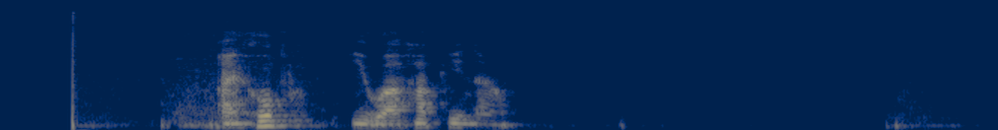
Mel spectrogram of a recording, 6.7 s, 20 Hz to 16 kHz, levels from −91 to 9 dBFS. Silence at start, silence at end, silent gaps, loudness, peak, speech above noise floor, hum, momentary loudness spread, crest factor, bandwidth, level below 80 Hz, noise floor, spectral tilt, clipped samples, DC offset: 1.25 s; 3.25 s; none; -36 LUFS; -18 dBFS; over 55 dB; none; 21 LU; 24 dB; 7 kHz; -76 dBFS; under -90 dBFS; -6 dB/octave; under 0.1%; under 0.1%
